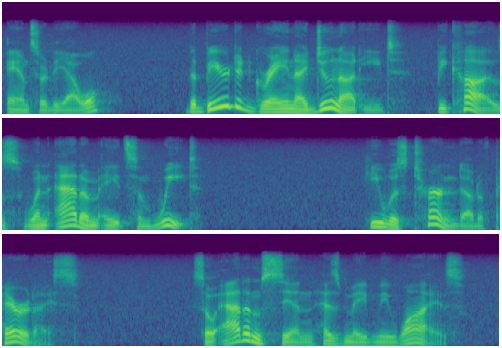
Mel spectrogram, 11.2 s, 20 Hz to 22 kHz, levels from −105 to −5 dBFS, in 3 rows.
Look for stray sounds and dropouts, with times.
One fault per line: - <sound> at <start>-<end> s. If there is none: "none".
none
